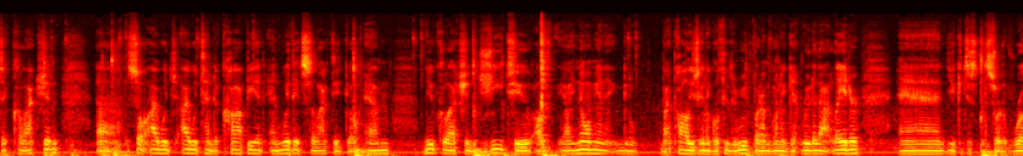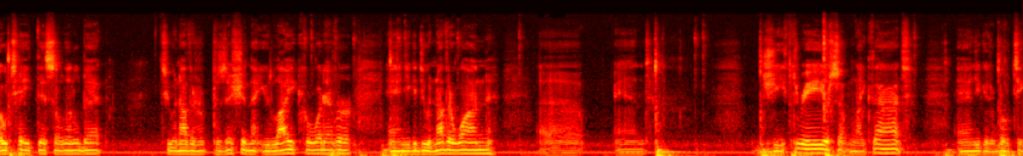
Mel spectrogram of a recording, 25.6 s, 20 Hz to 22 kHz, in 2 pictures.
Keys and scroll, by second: 1.9 shift+d, 4.4 m, 12.3 r, 12.9 z, 18.0 shift+d, 21.0 m, 25.3 r.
